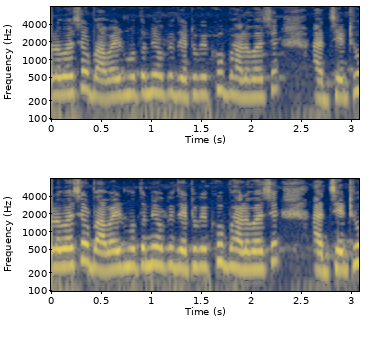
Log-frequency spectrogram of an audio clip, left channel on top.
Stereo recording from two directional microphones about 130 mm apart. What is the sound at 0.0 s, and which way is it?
Speech, 30° right (ahead or behind).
